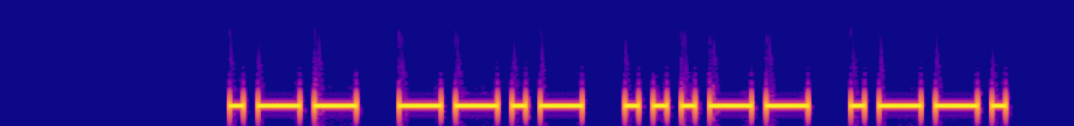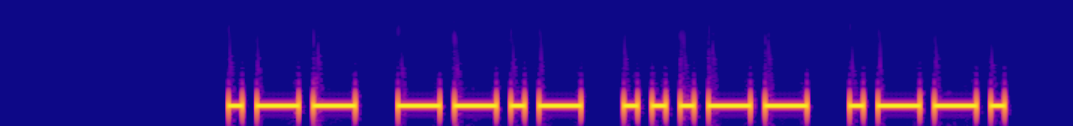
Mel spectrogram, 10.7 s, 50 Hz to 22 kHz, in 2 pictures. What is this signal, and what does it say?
Morse code, heard as a keyed tone, about 17 wpm, 700 Hz. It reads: WQ3P WQ3P
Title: USA Call Signs - 4 Characters - Repeated 3x - 17wpm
